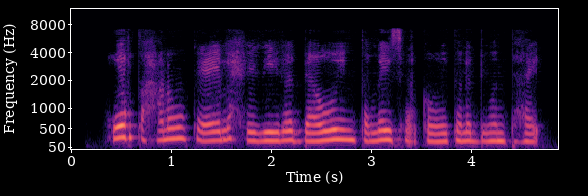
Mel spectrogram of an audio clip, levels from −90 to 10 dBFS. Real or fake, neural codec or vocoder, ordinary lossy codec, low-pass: fake; codec, 16 kHz, 1.1 kbps, Voila-Tokenizer; none; 7.2 kHz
